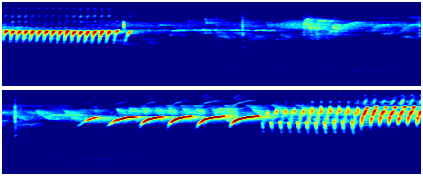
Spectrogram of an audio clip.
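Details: Common canary singing: a fast rolling trill, a quieter pause with faint notes, then a series of loud rising whistled upsweeps and a closing high buzzy trill.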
